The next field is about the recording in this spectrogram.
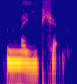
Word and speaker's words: Mädchen: A umlaut sounds like a short E, as in bet. Think of Mädchen, meaning girl.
